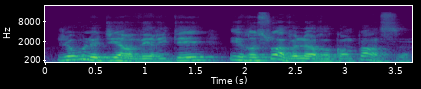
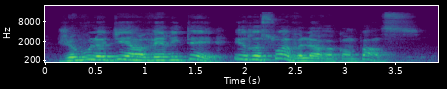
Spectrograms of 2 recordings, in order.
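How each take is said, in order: No difference in how they are said.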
